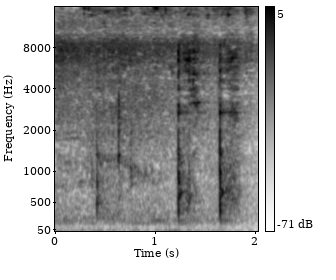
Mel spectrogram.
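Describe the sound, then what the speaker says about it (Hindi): Fried vegetables for spicy potato nuggets are tipped from a pan into a big vessel, a steady soft sizzle broken by a few sharp scraping clatters of metal on metal. "अब इसे चूल्हे से उतार के हम एक बड़े बर्तन में इसे पोर कर देंगे।"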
